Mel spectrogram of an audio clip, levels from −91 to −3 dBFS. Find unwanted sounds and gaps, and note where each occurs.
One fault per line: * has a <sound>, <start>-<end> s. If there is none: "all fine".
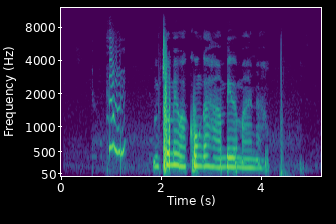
* has a laugh, 0.9-1.3 s
* has a thud, 4.4-4.7 s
